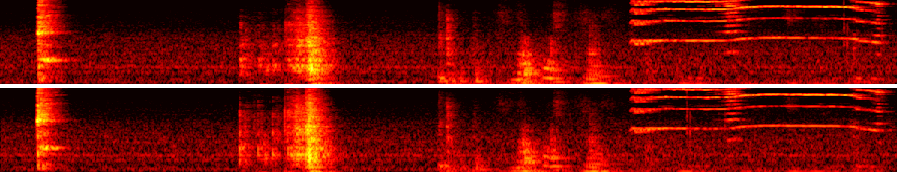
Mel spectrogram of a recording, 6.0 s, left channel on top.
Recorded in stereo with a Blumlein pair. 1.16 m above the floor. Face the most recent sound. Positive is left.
turn(degrees=10)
